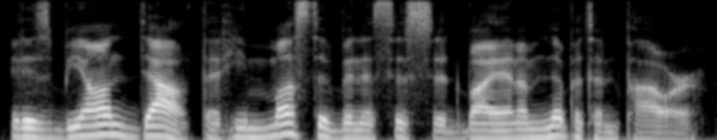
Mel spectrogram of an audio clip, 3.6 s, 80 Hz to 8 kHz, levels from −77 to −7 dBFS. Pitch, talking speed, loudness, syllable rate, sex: 120 Hz, 235 wpm, -21 LUFS, 5.8 syllables/s, male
